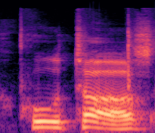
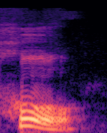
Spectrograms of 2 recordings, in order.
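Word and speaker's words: houtos: Hutos, well, actually, it's the rough reading over the diphthong there, the upsilon, giving you an indication that is a sounding sound before the first syllable, before the diphthong here. So it's not u, it's hu, hutos.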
